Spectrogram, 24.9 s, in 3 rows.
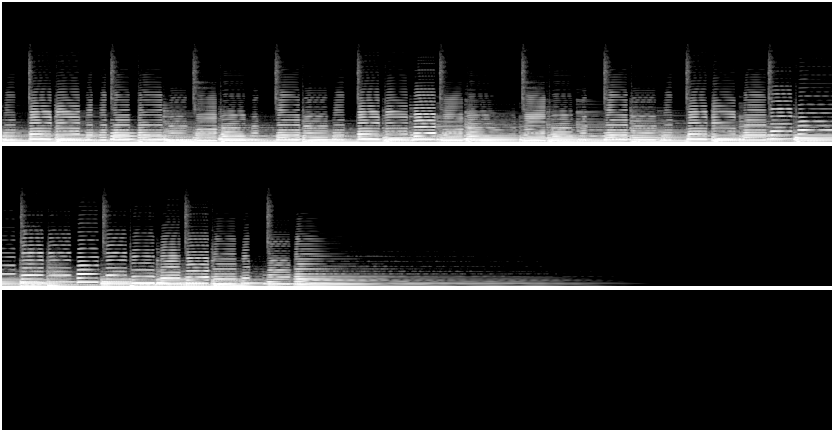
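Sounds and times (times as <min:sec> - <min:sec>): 
treble jig tune: 0:00.0 - 0:13.7.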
